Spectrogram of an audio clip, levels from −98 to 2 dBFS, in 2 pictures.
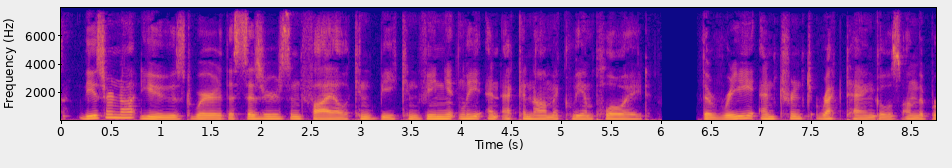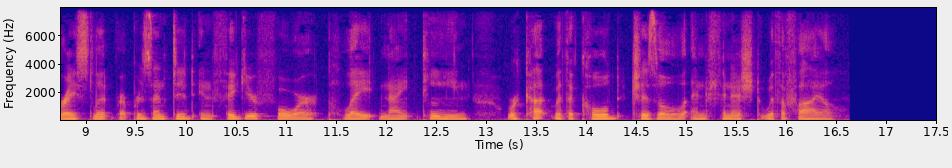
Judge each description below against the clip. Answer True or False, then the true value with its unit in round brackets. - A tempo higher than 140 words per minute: False (135 wpm)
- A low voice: True (125 Hz)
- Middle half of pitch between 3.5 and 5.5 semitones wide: False (3.1 semitones)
